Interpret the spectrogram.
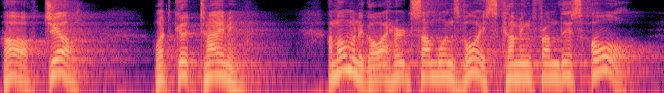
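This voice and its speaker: Brief: burly, kindly commando buddy, fairly high voice, wildly sing-song stilted reads, retro game. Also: male voice, expressive, a little slow. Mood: protective. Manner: stilted, exaggerated swooping delivery. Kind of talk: 1990s video game voice acting. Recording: long hollow reverb.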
